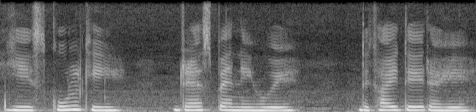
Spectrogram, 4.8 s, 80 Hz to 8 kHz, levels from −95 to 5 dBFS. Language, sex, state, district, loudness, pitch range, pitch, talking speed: Hindi, female, Haryana, Jhajjar, -12 LUFS, 225-250 Hz, 240 Hz, 115 wpm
